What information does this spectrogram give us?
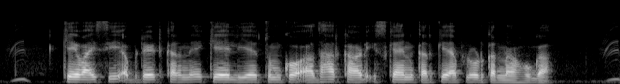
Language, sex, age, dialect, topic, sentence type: Hindi, male, 18-24, Garhwali, banking, statement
